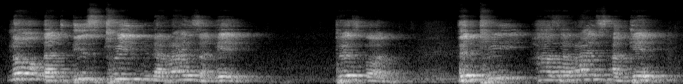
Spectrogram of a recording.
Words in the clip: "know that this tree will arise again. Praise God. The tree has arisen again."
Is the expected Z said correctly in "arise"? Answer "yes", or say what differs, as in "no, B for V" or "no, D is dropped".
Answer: yes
